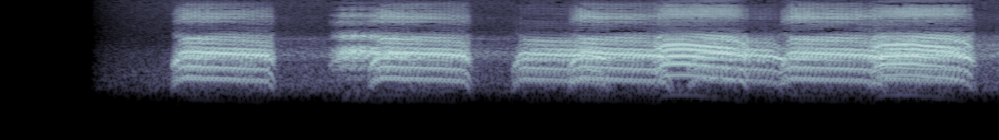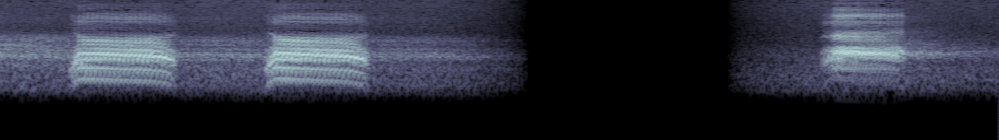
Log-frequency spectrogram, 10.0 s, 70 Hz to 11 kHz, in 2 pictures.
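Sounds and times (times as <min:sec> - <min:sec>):
bird giving harsh rasping calls: 0:00.9 - 0:06.9, 0:09.1 - 0:09.8.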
